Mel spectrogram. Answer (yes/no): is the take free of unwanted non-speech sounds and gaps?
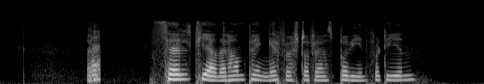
no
